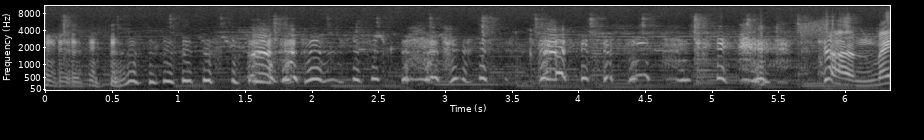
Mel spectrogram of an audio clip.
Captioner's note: awkward giggling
